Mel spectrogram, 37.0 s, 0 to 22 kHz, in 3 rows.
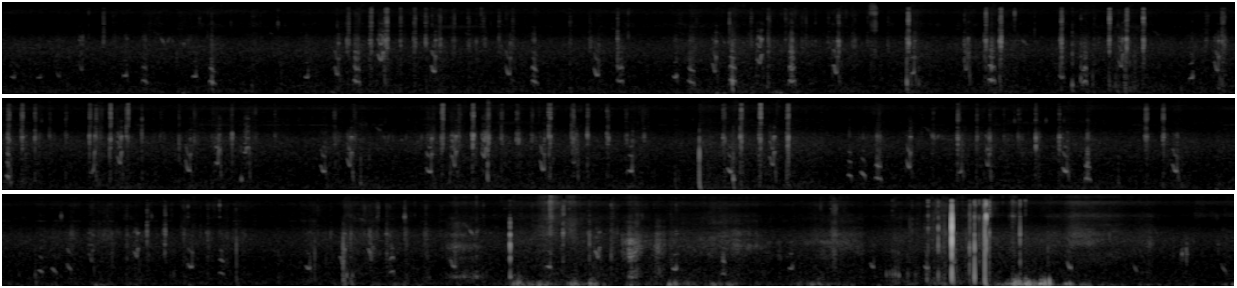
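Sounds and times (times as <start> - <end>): birds chirping and clucking: 0.0 - 36.9.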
